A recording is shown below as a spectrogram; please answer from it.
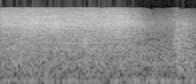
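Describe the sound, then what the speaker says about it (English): A steady hiss of a spray can spraying, close and continuous for under a second. "And then I'm going to take the spray."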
